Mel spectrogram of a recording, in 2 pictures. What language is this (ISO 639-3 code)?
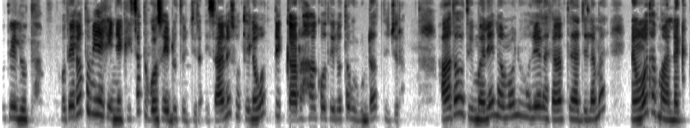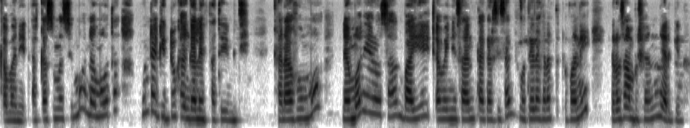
orm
